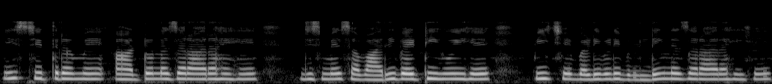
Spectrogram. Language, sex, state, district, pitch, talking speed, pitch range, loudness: Hindi, female, Bihar, Araria, 250 Hz, 165 wpm, 240-255 Hz, -23 LUFS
